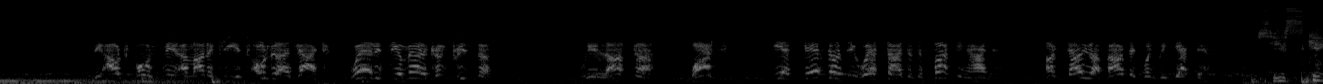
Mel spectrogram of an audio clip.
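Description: A man speaks through a crackly radio.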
